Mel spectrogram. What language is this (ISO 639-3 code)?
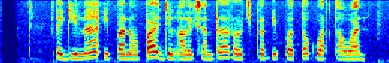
sun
